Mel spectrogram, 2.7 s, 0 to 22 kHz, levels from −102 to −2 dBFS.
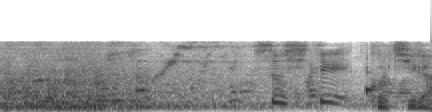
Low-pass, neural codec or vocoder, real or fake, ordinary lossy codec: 5.4 kHz; autoencoder, 48 kHz, 128 numbers a frame, DAC-VAE, trained on Japanese speech; fake; none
